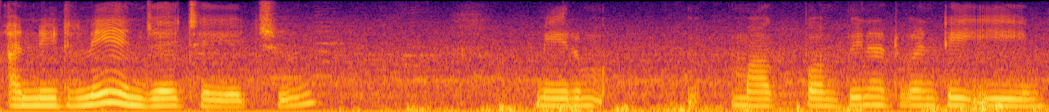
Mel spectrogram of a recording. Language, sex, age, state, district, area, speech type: Telugu, female, 18-30, Andhra Pradesh, Kurnool, rural, spontaneous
